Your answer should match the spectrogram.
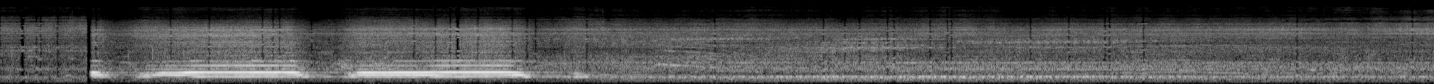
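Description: Multi-note chime train whistle sounding two long blasts of about two seconds each, starting about a second in, followed by a steadier, quieter running noise.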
